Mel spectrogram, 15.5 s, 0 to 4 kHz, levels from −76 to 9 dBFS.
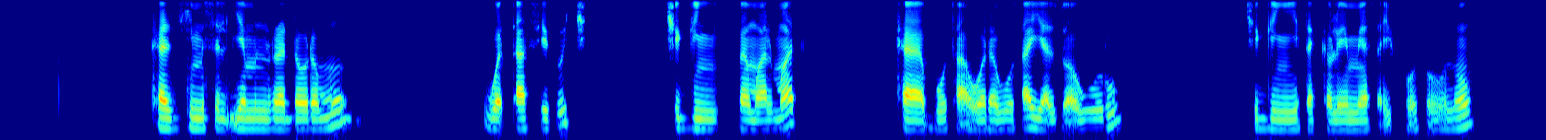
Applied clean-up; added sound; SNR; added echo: none; none; none; none.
